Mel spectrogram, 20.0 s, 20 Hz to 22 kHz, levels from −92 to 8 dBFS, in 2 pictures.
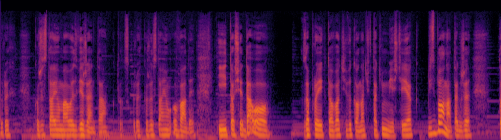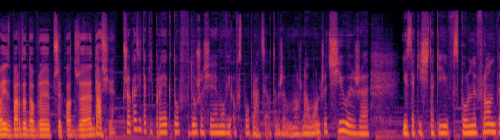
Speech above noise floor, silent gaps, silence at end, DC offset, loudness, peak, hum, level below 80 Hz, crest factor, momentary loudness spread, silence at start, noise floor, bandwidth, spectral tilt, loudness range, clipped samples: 23 dB; none; 0 s; under 0.1%; -26 LUFS; -8 dBFS; none; -54 dBFS; 18 dB; 11 LU; 0 s; -49 dBFS; 17 kHz; -5 dB/octave; 4 LU; under 0.1%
